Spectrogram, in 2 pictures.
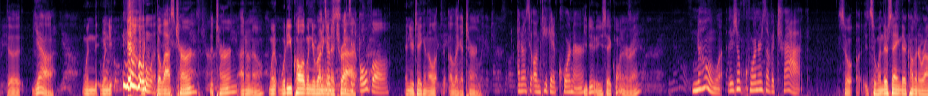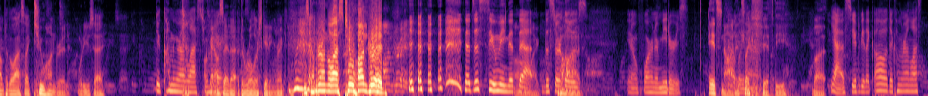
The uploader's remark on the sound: Apologies about the echo. We;re newbies at the editing thing.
